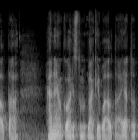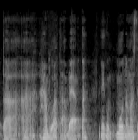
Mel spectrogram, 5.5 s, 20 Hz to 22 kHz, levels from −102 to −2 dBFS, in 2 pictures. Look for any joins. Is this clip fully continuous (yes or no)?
yes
